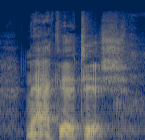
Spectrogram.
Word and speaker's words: Natchitoches: way it's reading nakedish just like it sounds naked dish meat pies some people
